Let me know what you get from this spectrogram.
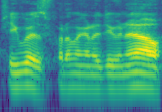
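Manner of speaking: ordinary delivery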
